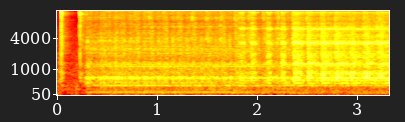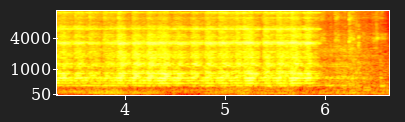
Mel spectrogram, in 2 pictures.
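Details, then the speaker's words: Restored older Silca semi-auto key machine with cutter installed, test-cutting a key in half to check the belt; steady high whir with light, even cutting chatter, no strain or squeal; normal cutting. "if effortlessly we just cut the whole key kind of in half you didn't even hear it so that's perfect"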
